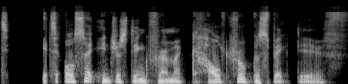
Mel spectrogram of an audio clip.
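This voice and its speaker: With an Australian accent and vocal fry, a man's voice makes very wide pitch swings in a dry, close sound with no echo. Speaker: podcast co-host. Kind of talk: casual chat.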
